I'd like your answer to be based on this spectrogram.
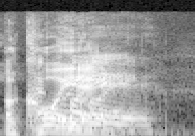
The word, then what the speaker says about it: Okoye: how do you pronounce that general's name? Oyoki? – Okoye. – Okoye.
